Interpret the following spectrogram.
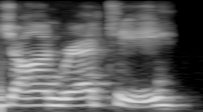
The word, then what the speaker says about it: John Retty: Well, Yeah, my good friend John Retty, who's a Brit, and he pronounces his name like that.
